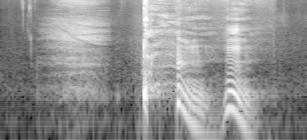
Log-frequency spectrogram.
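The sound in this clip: Coughing from a tickle in the back of the throat: a soft breath in, then three harsh voiced coughs in quick succession, the last one a little longer.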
